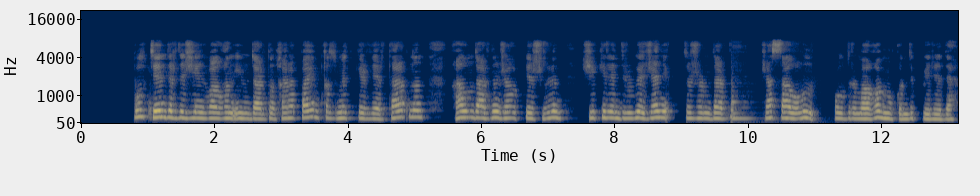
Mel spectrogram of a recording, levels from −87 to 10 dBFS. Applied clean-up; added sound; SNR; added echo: neural mask model DeepFilterNet 3.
